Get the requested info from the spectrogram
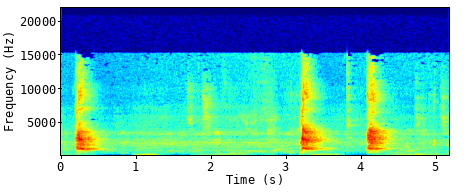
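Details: A Sealyham Terrier gives three sharp, loud barks, one near the start and two close together near the end, with soft low sounds in between.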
